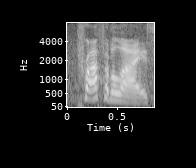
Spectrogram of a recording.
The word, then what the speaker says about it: Profitalize: John Weberg is the CEO of Profitalize. Is that right? Yes. Profitalize? Yes. Okay. I wanted to make sure I was pronouncing it right.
